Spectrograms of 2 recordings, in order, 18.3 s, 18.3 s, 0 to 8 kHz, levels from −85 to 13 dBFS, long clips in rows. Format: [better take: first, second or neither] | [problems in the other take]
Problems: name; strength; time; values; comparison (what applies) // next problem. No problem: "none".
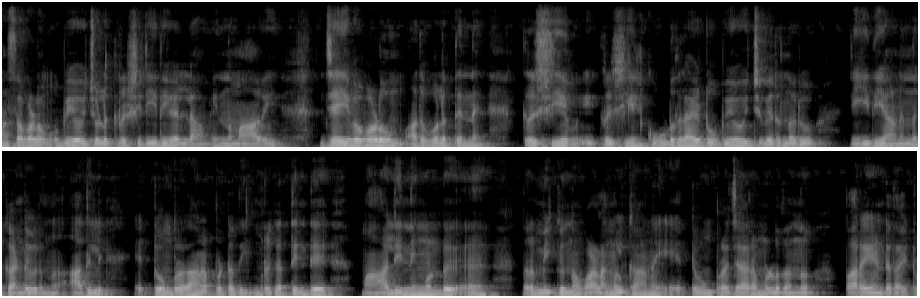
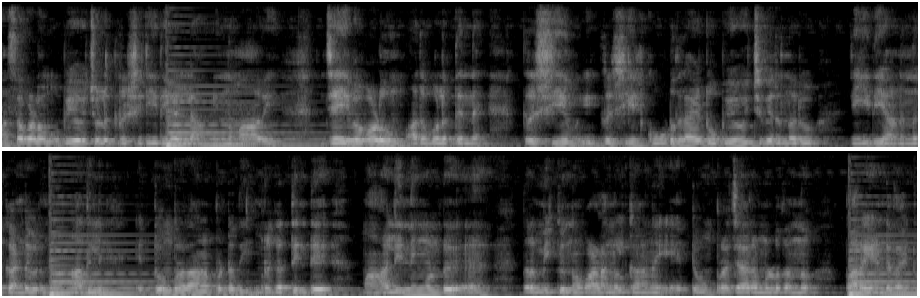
first | background sound (Acoustic guitar / Strum); 9 dB below the speech // room echo; dies away in 0.2 s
